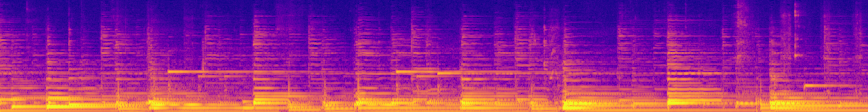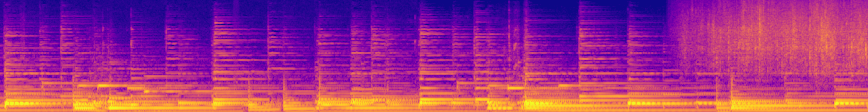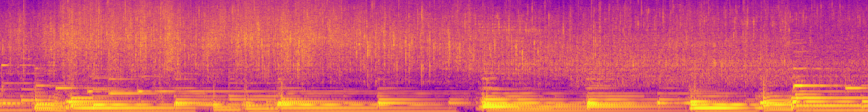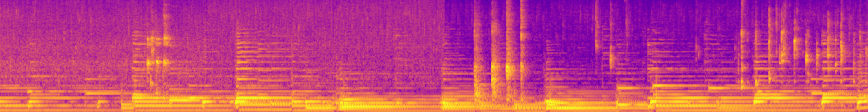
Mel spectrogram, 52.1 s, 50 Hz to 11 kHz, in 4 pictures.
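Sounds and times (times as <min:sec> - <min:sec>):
background music: 0:00.0 - 0:52.0
chicken sizzling in a frying pan: 0:23.2 - 0:52.0.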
